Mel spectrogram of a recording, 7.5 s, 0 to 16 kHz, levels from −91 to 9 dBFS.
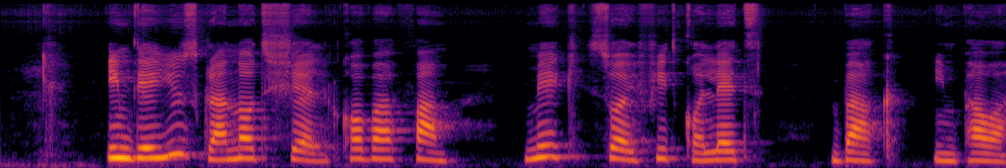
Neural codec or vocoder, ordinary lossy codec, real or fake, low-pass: none; none; real; 14.4 kHz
